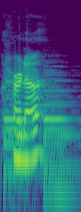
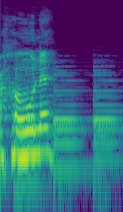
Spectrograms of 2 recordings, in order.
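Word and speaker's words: Hohne: was Savannah fantasy by Carl herna or hone h-o-h-n-e if you are an American some of these names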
